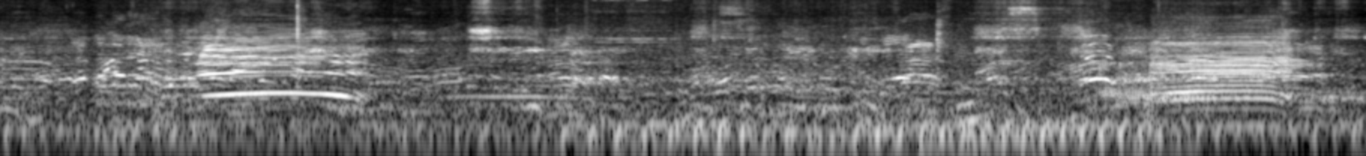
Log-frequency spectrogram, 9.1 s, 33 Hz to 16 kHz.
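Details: Young Sahiwal bull calves, farm-suitable stock, at the busy Ambari market in Dinajpur, Bangladesh, early Ramadan 2025. Repeated moos: a long, slightly falling call, a shorter one soon after, then a third later, over a constant hum of traders' voices.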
